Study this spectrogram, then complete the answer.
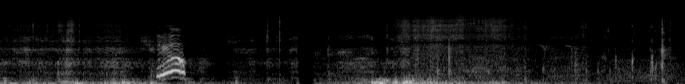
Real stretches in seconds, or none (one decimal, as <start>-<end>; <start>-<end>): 4.1-6.9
